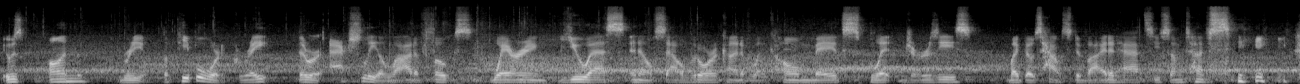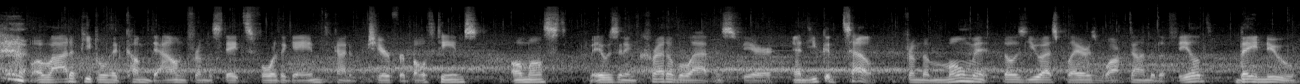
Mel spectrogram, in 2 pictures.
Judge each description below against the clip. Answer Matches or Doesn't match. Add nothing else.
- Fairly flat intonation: Matches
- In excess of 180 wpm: Doesn't match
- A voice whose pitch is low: Matches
